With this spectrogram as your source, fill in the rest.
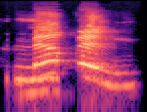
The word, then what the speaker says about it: Melbourne: Yeah, It's Melbourne.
